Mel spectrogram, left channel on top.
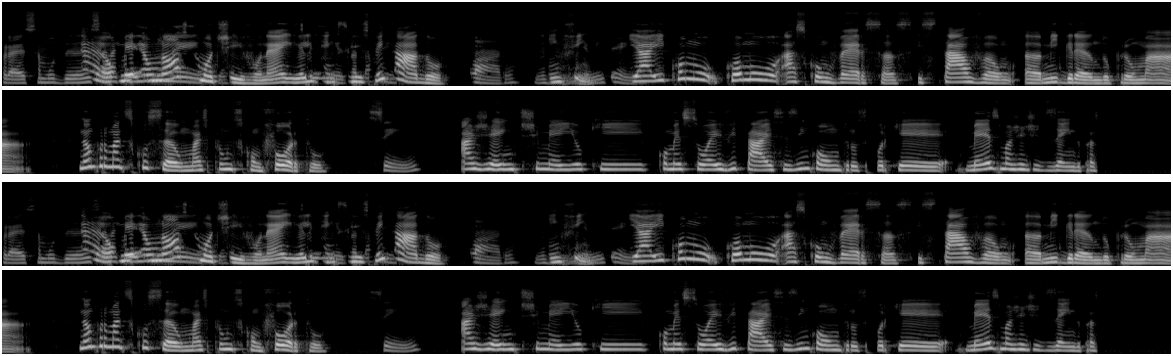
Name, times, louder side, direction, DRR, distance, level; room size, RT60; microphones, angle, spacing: voice 1, 0.0-2.3 3.1-3.4 3.7-3.9 4.7-6.4 15.4-15.9, left 1 dB, 30° left, 5.6 m, -37 dB
voice 2, 0.8-4.4 5.5-5.9 6.3-11.9 12.5-14.9 16.3-22.7, equal, 5° left, 1.0 m, -25 dB
head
